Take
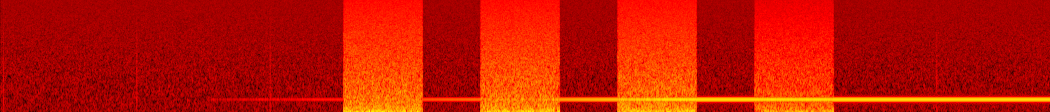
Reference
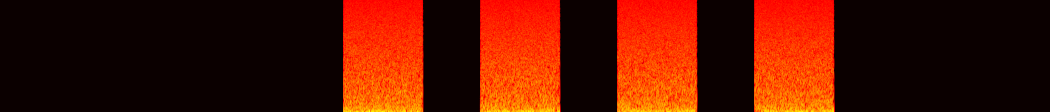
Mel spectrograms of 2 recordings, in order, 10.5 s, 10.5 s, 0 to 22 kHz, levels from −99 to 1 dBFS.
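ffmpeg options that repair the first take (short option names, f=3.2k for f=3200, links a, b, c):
-af "adeclick=t=4,bandreject=f=460:w=30,afwtdn=0.002,asetnsamples=n=441:p=0,asendcmd='7.32 volume volume 5dB',volume=0dB"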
